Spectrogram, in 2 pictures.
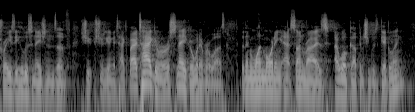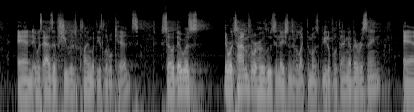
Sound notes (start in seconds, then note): none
